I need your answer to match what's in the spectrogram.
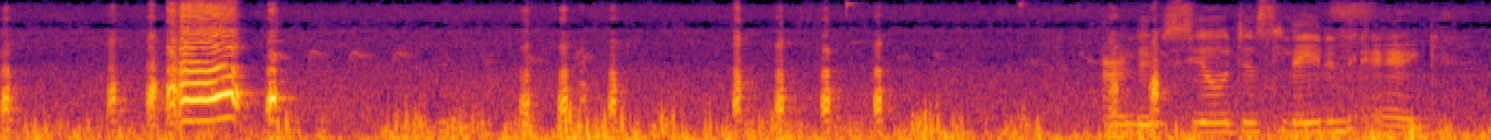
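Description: An Easter Egger hen gives a loud, wavering squawk after laying, then softer, throaty clucks and cackles, with a woman's voice talking quietly in between.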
